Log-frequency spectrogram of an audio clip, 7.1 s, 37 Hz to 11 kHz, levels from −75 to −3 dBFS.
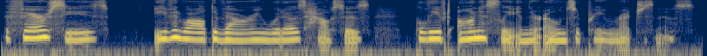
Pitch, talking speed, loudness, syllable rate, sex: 205 Hz, 120 wpm, -17 LUFS, 5.0 syllables/s, female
